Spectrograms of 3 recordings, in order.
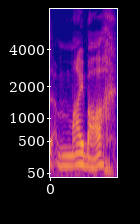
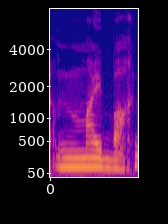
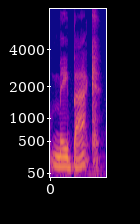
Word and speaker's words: Maybach: It is a brand new Mercedes Maybach GLS 600. Maybach, not Maybach. – Maybach. – Most Americans butcher it.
